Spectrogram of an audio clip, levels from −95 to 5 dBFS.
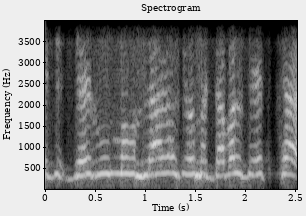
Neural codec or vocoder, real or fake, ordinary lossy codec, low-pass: vocoder, 24 kHz, 100 mel bands, Vocos; fake; Opus, 24 kbps; 3.6 kHz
